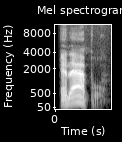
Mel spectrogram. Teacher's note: The N sound jumps over.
